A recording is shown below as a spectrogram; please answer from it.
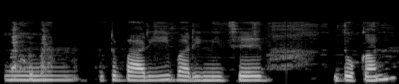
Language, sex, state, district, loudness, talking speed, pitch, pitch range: Bengali, female, West Bengal, Paschim Medinipur, -22 LUFS, 105 wpm, 195 Hz, 190-205 Hz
